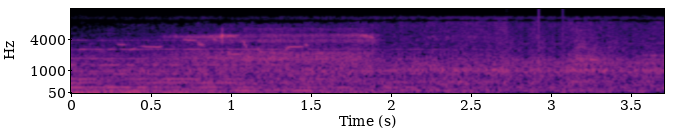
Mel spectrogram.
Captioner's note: birds chirping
